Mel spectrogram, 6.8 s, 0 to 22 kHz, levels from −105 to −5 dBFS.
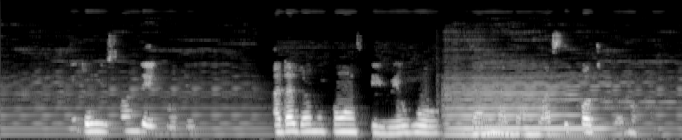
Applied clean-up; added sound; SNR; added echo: classical method log-MMSE.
